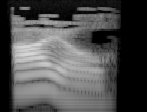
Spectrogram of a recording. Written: eyal

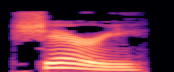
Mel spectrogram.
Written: shari

